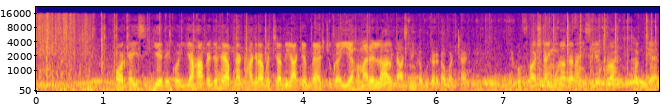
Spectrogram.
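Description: Birds chirp and twitter sharply nearby.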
